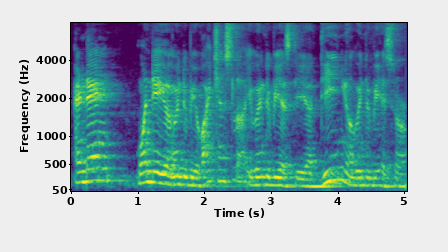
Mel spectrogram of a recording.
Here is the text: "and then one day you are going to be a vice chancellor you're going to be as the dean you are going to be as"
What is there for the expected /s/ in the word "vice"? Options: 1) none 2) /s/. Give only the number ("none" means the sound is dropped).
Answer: 1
